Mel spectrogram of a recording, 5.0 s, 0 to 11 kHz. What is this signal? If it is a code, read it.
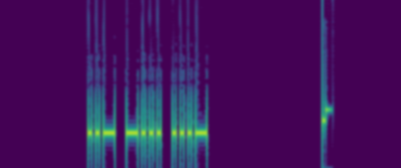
Morse code, heard as a keyed tone, about 25 wpm, 700 Hz. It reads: UBV
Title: All Cut Numbers - 3-Digit 25wpm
